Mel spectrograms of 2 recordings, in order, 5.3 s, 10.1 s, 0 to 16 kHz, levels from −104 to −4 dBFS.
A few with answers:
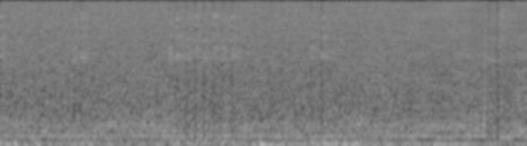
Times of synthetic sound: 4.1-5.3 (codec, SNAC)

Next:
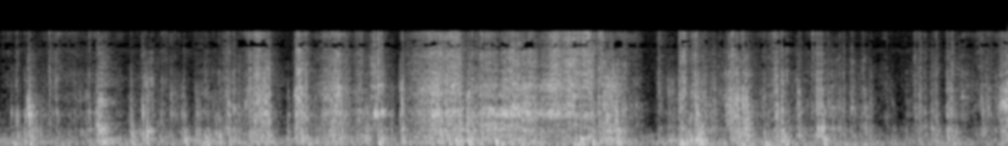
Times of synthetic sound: 2.0-6.6 (vocoder, BigVGAN v2); 8.2-9.2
